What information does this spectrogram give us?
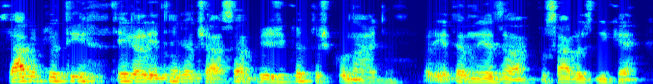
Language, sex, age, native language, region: Slovenian, male, 50-59, Slovenian, Central Slovenia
